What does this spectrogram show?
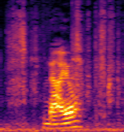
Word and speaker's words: Niall: Wait, me and her did like the same guy, Niall? Niall James Horan. Yes. Do you ever pronounce it Neil sometimes just to piss off people who like him?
